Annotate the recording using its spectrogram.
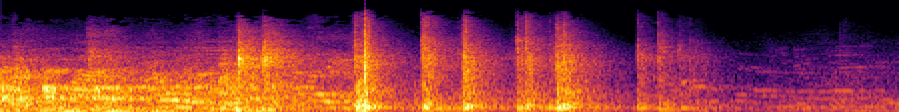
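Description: People talking, then a quick, uneven run of about seven sharp knocks over roughly a second and a half.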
